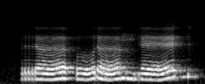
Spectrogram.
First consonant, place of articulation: alveolar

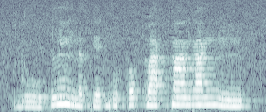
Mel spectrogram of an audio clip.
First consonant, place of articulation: alveolar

